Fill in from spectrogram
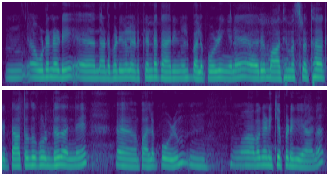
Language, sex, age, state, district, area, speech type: Malayalam, female, 30-45, Kerala, Kottayam, rural, spontaneous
